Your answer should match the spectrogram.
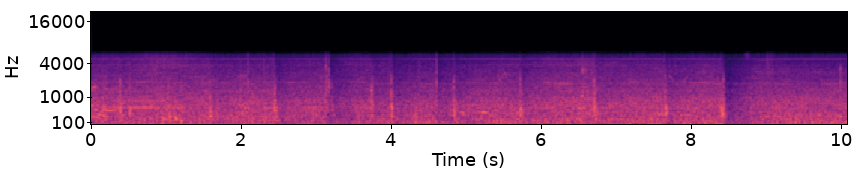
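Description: Wind buffeting the camera microphone, a steady rumbling rush with scattered small clicks and a brief drop about eight and a half seconds in.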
